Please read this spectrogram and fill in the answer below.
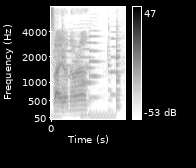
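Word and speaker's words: さよなら: Nora whatever it's pronounced I know the actual word is pronounced word phrase whatever is pronounced sayonara but I think it should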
